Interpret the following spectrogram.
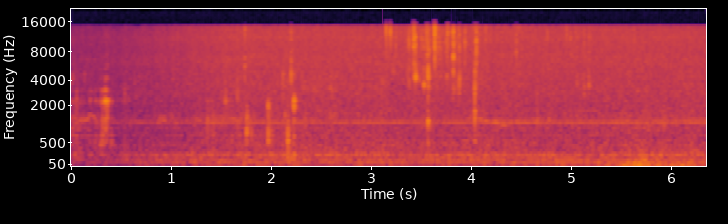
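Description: Faint crunching footsteps over rocks and pebbles, a scatter of small sharp clicks over a low rumble, with a faint steady high tone coming in about a second and a half in.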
